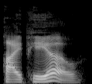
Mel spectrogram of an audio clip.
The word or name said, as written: ipo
